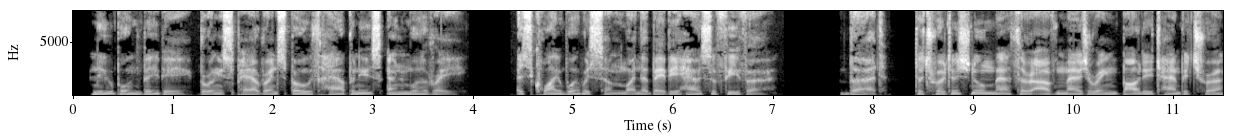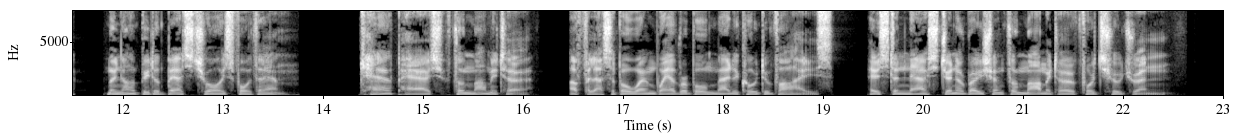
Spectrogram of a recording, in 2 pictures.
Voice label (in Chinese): 男英 外语 国内英语 知性风格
